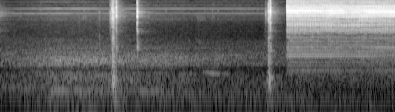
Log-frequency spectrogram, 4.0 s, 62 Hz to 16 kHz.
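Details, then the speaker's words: Mitsubishi V5A51 automatic transmission (Triton/Pajero) after a filter service and a fix for a binding selector linkage. Selector clicks, then a steady high electrical buzz as the rear solenoid energises in reverse. Shifting works normally. "neutral reverse park working beautifully and you can hear the the solenoid buzzing when you select reverse"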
